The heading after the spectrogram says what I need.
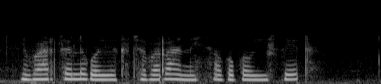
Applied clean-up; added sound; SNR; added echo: none; none; none; none.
